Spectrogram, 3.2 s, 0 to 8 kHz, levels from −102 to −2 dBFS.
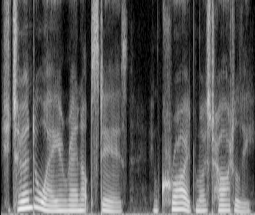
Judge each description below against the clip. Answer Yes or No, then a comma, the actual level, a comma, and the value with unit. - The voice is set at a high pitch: Yes, high, 205 Hz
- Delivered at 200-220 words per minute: Yes, fast, 205 wpm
